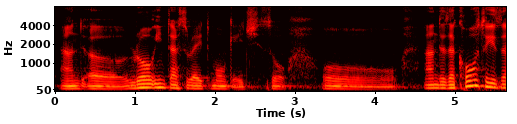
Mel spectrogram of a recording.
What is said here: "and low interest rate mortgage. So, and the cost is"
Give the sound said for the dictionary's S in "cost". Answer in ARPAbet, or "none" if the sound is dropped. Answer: none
